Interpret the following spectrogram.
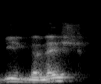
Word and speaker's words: Gilgamesh: qui est l'épopée de Gilgamesh. Alors, on prononce ça aussi Gilgamesh.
